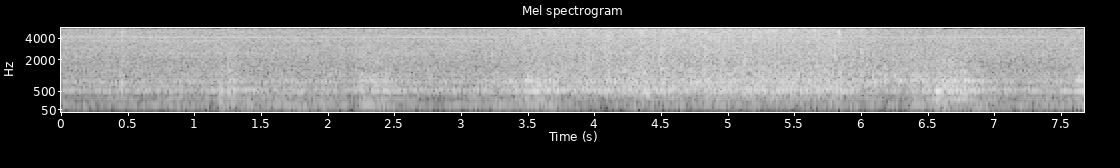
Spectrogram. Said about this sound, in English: It didn't take me long to fill the tank because the water pressure is good here.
